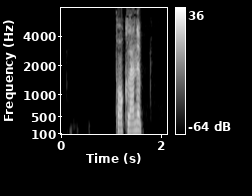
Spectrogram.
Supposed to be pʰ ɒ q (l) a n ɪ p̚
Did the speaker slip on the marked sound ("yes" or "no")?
no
